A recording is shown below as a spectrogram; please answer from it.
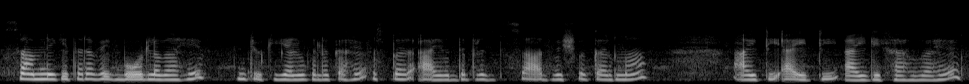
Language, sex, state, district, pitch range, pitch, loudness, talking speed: Hindi, female, Uttar Pradesh, Jalaun, 215-245 Hz, 225 Hz, -28 LUFS, 130 wpm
